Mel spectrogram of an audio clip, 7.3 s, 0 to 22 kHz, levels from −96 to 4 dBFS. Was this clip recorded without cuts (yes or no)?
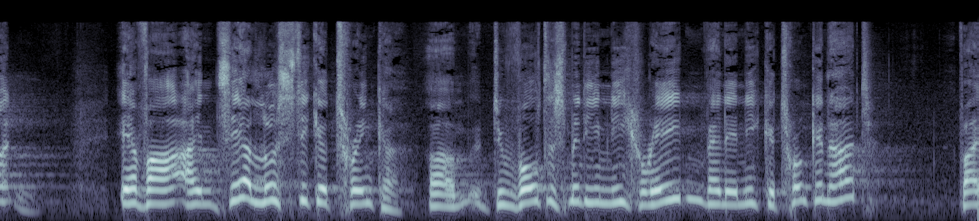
no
